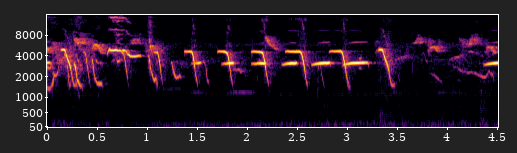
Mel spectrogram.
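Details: Mangrove whistler singing in the wild: a clear series of about ten loud, ringing down-slurred whistles, roughly three per second, each followed by a short flat note, then softer twittering at the close.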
